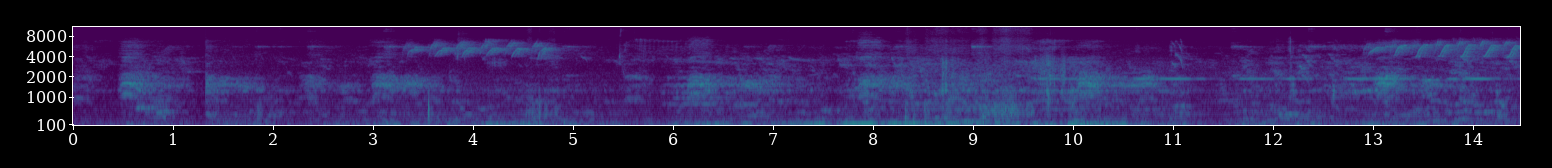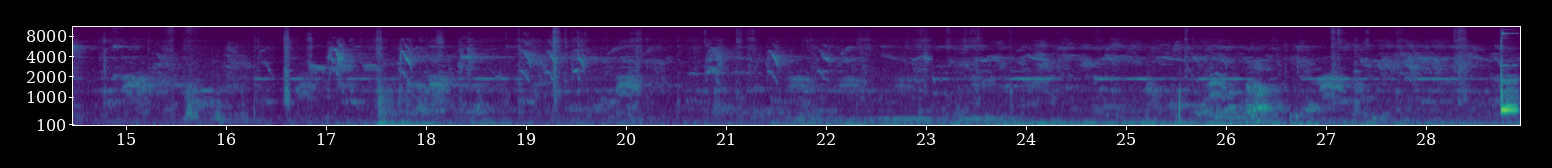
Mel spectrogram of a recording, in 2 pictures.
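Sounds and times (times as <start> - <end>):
birds chirping: 0.2 - 28.9
crows cawing: 6.0 - 7.1, 9.7 - 11.2.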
